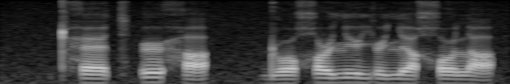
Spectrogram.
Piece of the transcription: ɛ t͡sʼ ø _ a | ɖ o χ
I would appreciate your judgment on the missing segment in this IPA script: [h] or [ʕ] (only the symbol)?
h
